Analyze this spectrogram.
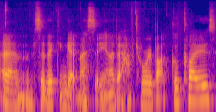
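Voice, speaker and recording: Someone speaks with an English accent at a fairly quick pace, using lively intonation. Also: woman. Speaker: sewing and knitting vlogger. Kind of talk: casual video monologue. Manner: fast; hesitant, many fillers.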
